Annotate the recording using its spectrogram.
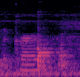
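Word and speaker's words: liqueur: rum with coconut liquor, that's how you say it, liquor.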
